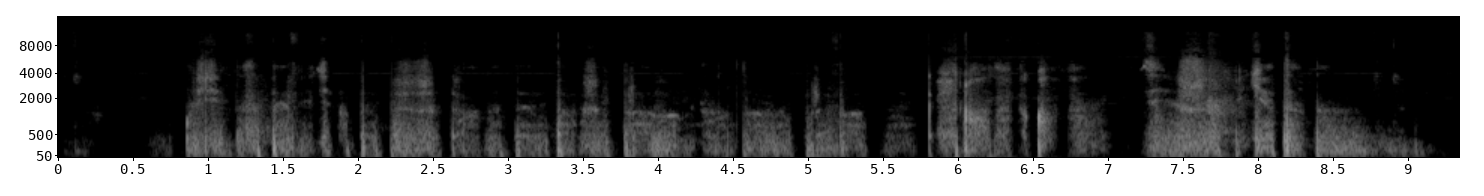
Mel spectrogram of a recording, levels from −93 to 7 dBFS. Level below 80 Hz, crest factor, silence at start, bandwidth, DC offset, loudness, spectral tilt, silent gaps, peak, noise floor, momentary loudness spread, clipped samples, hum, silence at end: -66 dBFS; 30 dB; 0.1 s; 11 kHz; under 0.1%; -49 LUFS; -6 dB/octave; none; -18 dBFS; -82 dBFS; 14 LU; under 0.1%; none; 0.25 s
